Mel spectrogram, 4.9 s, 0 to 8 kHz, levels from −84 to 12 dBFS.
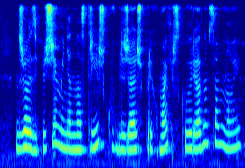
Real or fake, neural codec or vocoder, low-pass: fake; autoencoder, 48 kHz, 128 numbers a frame, DAC-VAE, trained on Japanese speech; 7.2 kHz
